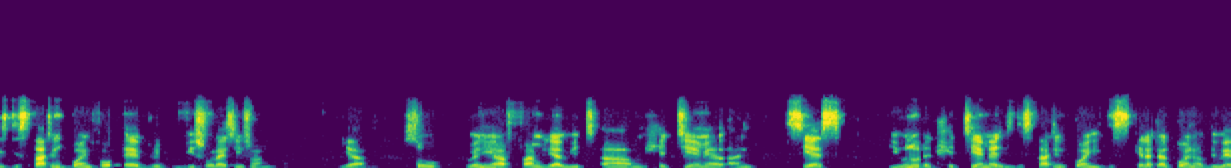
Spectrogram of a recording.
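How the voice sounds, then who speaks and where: This man's voice sits at a medium pitch, with a dry, close sound and no echo. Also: fairly even intonation, moderate pace. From the Gambia. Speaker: peer tutor. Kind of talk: online tutorial. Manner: halting, with repetitions and fillers.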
